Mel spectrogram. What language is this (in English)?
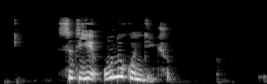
Esperanto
